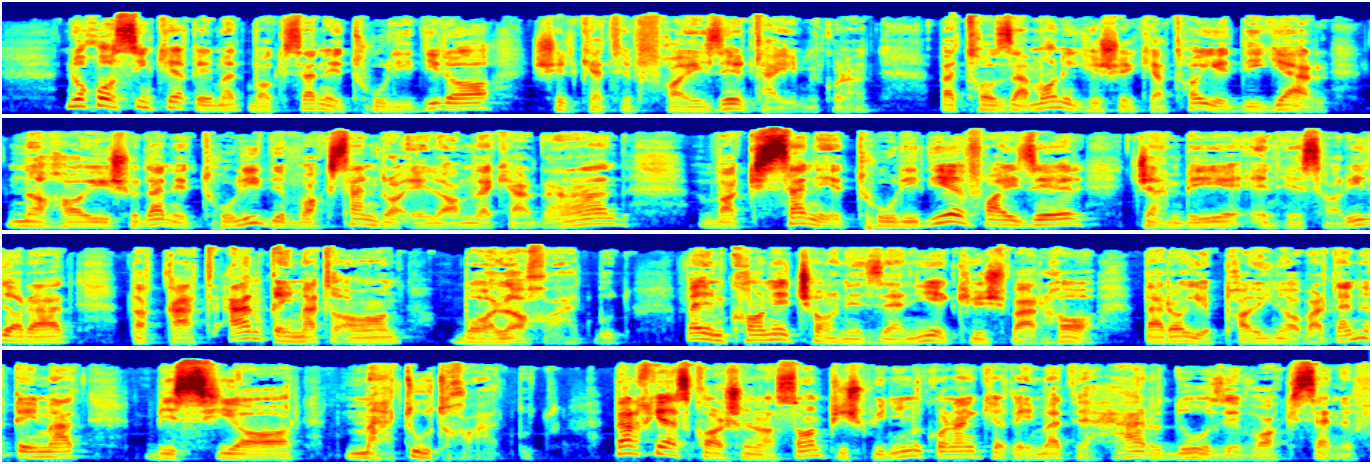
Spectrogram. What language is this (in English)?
Persian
